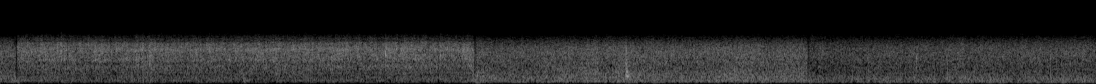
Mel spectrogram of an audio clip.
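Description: Steady hiss of an early-1930s film soundtrack with no distinct sound on it. The hiss drops in tone about halfway through and again a few seconds later.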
